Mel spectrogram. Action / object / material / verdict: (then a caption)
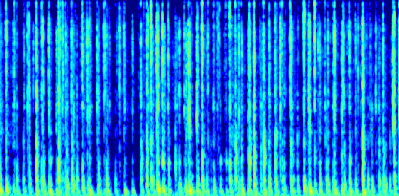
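tap / plastic laptop keyboard keys / plastic / none. Fingertips with short nails type fast on the black plastic keys of a MacBook Air keyboard set in an aluminium body, producing a dense, steady stream of short clicky taps with a soft low thump under each press. The keystrokes run together too quickly to count, with bright clicks decaying almost instantly and only brief dips in the rhythm.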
